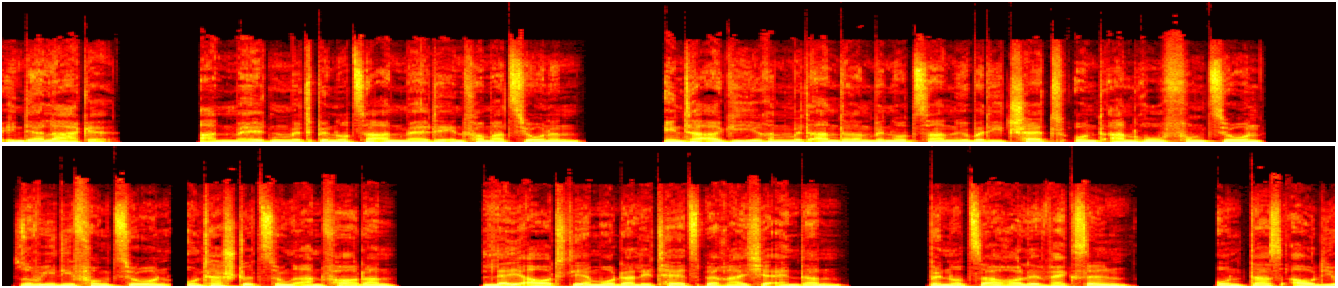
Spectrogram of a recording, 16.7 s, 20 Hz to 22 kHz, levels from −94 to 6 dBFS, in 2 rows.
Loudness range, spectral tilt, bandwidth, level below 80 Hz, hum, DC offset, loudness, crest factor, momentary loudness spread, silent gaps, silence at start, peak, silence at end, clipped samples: 2 LU; -5.5 dB/octave; 17 kHz; -40 dBFS; none; under 0.1%; -12 LUFS; 10 dB; 5 LU; 0.75-1.22 s, 3.66-4.13 s, 7.91-8.39 s, 9.41-9.49 s, 10.82-11.32 s, 13.64-14.11 s, 15.44-15.91 s; 0 s; -2 dBFS; 0 s; under 0.1%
